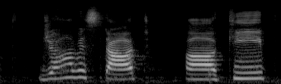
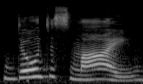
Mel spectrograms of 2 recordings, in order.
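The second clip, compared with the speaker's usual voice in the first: slow teaching model; much slower than usual. Shown as a demonstration. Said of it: "हम बोलेंगे".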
